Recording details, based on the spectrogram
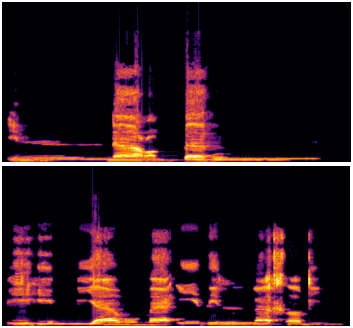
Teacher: Ingat ini ikhfa syafawi yang sukun bertemu dengan ba. Tahan 2-3 harokat dan dengungkan.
